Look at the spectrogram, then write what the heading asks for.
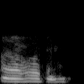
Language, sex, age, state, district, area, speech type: Telugu, male, 30-45, Telangana, Khammam, urban, conversation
